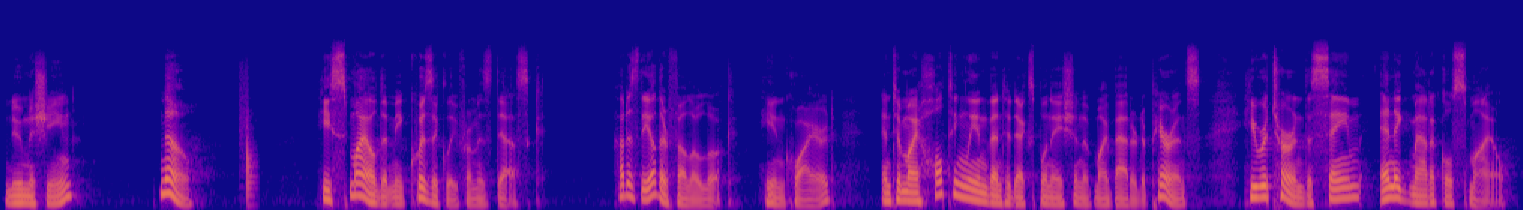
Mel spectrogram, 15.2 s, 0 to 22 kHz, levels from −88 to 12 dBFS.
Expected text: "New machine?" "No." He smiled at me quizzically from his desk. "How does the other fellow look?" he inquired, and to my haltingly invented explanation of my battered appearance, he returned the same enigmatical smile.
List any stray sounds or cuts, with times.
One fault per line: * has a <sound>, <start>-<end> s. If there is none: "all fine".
* has a thud, 2.4-2.6 s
